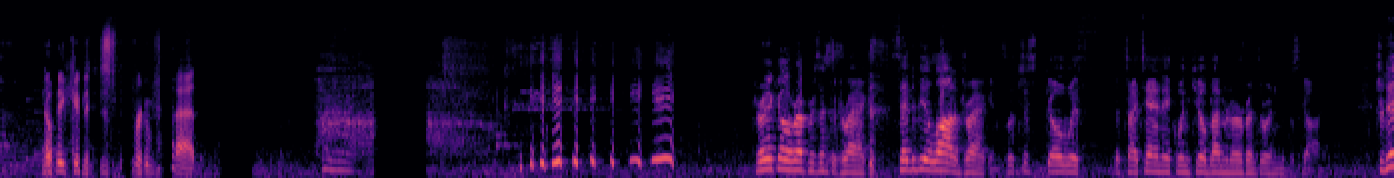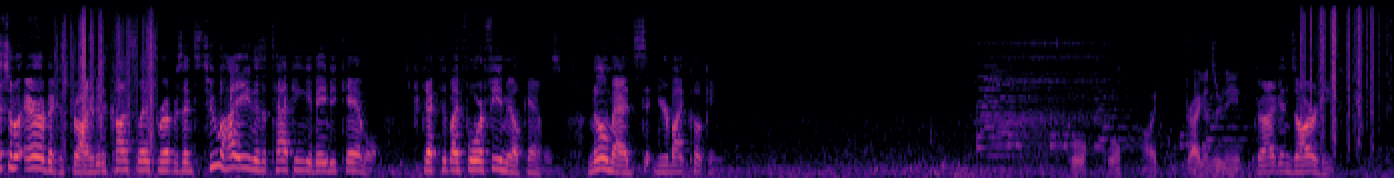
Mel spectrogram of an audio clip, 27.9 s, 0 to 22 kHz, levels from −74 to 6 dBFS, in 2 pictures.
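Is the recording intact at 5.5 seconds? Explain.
No, not quite. From about 5.46 to 6.35 s there's a jitter buffer slow-down. The receiver's buffer was running short, so it padded things out by repeating single pitch periods and slivers of pauses, stretching the passage by about 107 ms. Playback drops to roughly 89% speed while the pitch stays put, so the sound feels drawn out and a touch sluggish, maybe with a faint warble.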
